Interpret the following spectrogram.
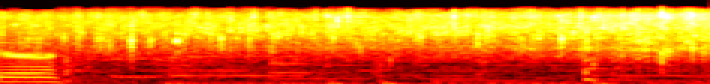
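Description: Sausage patties frying in hot grease in a cast-iron skillet, a fresh batch just put in, with a steady sizzle.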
